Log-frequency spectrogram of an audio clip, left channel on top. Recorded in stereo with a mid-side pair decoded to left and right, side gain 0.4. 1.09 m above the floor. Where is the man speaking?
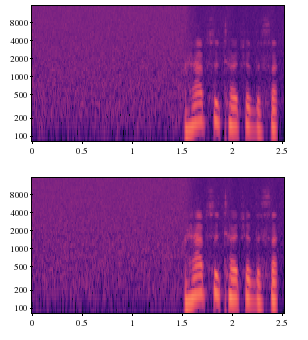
20° right.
